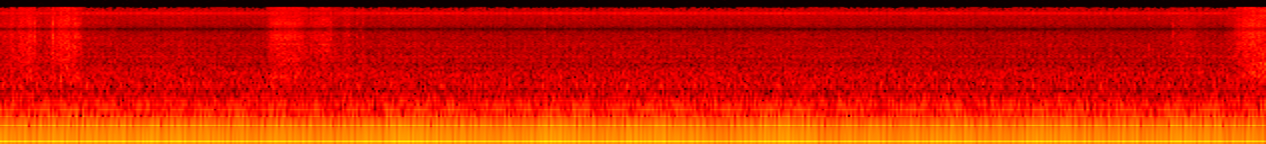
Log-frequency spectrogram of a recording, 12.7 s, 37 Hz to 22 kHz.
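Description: Diesel engine of a BMW X5 35d idling, a steady low hum heard from inside the cabin.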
